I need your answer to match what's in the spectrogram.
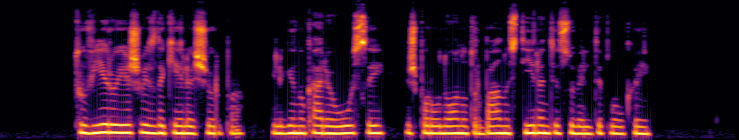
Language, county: Lithuanian, Vilnius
